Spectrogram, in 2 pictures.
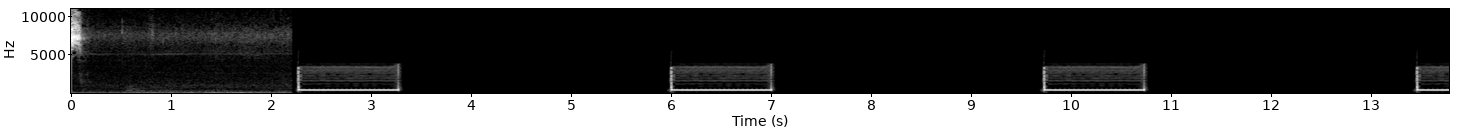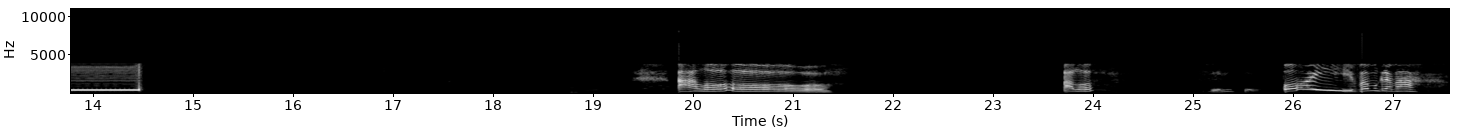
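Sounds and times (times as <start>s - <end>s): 
low noise burst: 0.0s - 2.2s
telephone ringback tone while a call is being placed: 2.3s - 3.3s, 6.0s - 7.0s, 9.8s - 10.8s, 13.5s - 14.5s
speech: 19.9s - 21.5s, 23.7s - 24.1s, 25.2s - 27.4s.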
